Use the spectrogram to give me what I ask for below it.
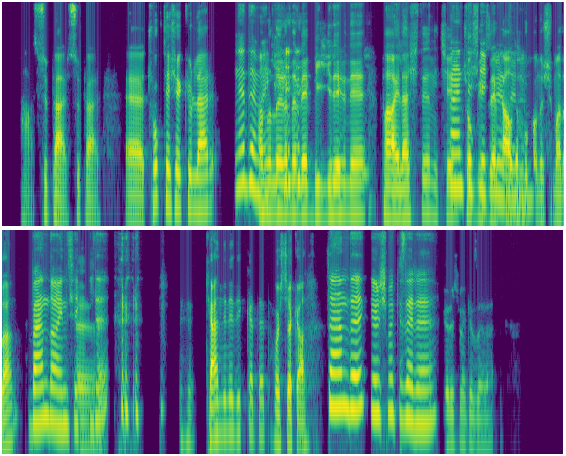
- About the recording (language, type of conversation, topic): Turkish, podcast, Moda trendleri seni ne kadar etkiler?
- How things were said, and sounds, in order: other background noise; chuckle; other noise; chuckle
